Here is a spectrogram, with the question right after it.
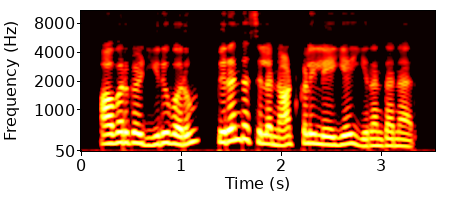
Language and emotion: Tamil, neutral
